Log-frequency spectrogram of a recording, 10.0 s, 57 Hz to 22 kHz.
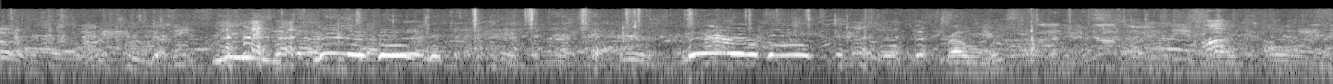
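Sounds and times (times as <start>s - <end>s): overlapping voices chattering: 0.0s - 10.0s.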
